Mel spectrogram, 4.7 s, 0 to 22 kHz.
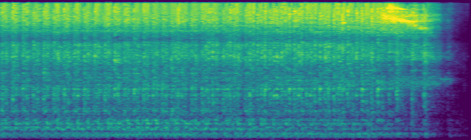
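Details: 1971 Plymouth Satellite Wagon V8 during engine replacement, transmission confirmed pumping: catches and holds a steady, lumpy idle for a few seconds before shutting off; runs cleanly with no knocks or misses.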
